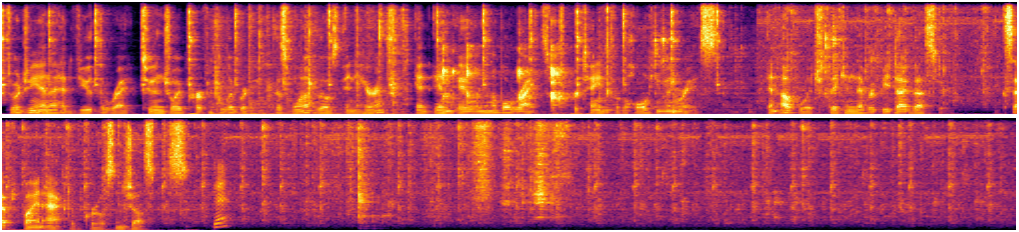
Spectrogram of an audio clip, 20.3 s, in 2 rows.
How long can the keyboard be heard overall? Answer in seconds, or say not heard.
7 s.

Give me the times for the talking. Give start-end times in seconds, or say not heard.
0.0-12.4.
